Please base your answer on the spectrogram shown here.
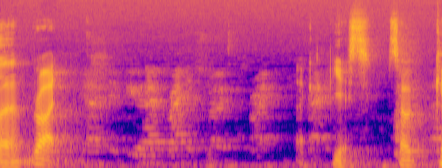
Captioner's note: murmurs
